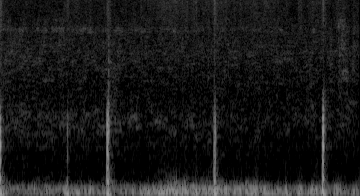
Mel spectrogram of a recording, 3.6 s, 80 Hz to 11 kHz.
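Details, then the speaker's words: Soft, regular, low-pitched normal heart sounds at about 56 a minute over low rumbling noise, with breathing audible. Recorded heart sounds used in a virtual COVID-19 patient case whose lungs had bilateral wheezes. "these are the proctor harvey heart sounds and I know you're not appreciating them anywhere close to the cool thing"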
